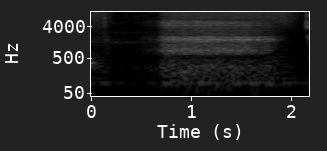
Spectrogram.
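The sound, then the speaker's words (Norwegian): A single long, steady, clear inhale through the nose during a guided breathing exercise, rising in loudness and holding for over a second before stopping. No talking. “Pust inn.”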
